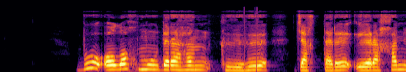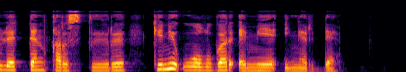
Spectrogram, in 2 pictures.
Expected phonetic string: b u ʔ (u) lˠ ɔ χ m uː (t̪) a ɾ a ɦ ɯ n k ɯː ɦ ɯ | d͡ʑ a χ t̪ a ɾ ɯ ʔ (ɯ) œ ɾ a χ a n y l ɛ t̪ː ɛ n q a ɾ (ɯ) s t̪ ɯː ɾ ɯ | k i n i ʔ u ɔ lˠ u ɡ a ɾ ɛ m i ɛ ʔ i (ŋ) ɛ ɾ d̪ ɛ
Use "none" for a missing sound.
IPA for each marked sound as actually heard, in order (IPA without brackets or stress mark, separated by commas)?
ɔ, d̪, ɯ, ɯ, ŋ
